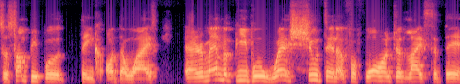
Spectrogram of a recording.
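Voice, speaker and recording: A man speaks with a non-native accent at a moderate pace. His voice is fairly high, with ordinary pitch variation. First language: not English. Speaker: football podcast host. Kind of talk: live stream chat. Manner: halting.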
